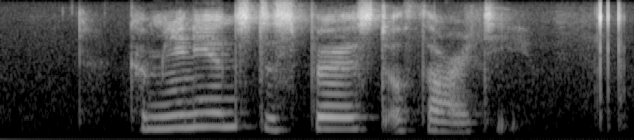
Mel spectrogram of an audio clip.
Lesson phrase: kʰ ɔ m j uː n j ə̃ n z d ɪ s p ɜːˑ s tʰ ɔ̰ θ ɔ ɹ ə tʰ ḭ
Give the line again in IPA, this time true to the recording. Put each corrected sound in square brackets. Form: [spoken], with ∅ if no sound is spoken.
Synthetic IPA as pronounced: kʰ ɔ m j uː n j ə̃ n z d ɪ s p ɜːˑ s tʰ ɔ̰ θ ɔ ɹ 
